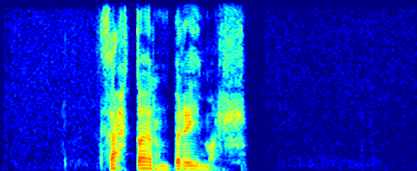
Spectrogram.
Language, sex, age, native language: Icelandic, male, 20-29, Icelandic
